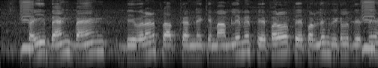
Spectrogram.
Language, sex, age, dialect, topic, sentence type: Hindi, male, 18-24, Awadhi Bundeli, banking, statement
